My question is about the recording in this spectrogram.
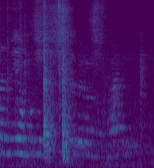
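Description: A voice trailing off, then two short sharp knocks in quick succession about a second in, followed by fainter talk.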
